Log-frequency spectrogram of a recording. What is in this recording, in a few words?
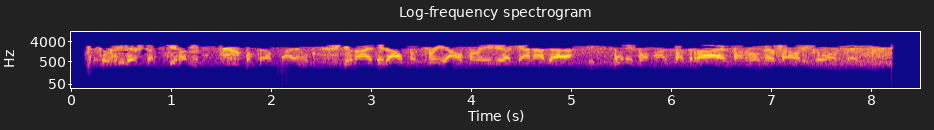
deutsch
